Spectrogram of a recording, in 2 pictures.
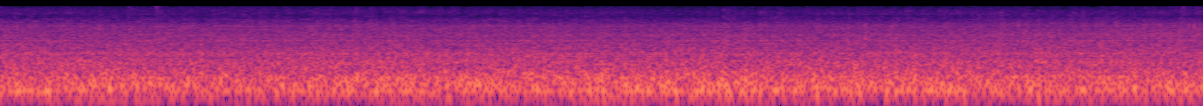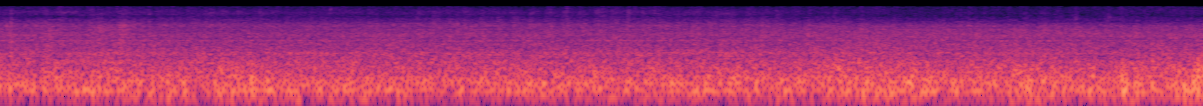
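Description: Steady drone of heavy port machinery: an even rush of noise with a faint low hum that holds level throughout.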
